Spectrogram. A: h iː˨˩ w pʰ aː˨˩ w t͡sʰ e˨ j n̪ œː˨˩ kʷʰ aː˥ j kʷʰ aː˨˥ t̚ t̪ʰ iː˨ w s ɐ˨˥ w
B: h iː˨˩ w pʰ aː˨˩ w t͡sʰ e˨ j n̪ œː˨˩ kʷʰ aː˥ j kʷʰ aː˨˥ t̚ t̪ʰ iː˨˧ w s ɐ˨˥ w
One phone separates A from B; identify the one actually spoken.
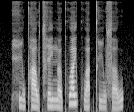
A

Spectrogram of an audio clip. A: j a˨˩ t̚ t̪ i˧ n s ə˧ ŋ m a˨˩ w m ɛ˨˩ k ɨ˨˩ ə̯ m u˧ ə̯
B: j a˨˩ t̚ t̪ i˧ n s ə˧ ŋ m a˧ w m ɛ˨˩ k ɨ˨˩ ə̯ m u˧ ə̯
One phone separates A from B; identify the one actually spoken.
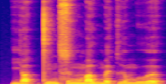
B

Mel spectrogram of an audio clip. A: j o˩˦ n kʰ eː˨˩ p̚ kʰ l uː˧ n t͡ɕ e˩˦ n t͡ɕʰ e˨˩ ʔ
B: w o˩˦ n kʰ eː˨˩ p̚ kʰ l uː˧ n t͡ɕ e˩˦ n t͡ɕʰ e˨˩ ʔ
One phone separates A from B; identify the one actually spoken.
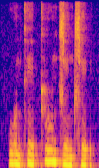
B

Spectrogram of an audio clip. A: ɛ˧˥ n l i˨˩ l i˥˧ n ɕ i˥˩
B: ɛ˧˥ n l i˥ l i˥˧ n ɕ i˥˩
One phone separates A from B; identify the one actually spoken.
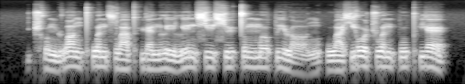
A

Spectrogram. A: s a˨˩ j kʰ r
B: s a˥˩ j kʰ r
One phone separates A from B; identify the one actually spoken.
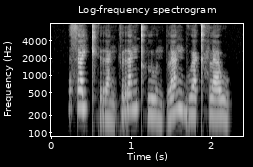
B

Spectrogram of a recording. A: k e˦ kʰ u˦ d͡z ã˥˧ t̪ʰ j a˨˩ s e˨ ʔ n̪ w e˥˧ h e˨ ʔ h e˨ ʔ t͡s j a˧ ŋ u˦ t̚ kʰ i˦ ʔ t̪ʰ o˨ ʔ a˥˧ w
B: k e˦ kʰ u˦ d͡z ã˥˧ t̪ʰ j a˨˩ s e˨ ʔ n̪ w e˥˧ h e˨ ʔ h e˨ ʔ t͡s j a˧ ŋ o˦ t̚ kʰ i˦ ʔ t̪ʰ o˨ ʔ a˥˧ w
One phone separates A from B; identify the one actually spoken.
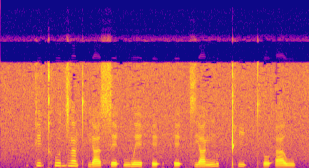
A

